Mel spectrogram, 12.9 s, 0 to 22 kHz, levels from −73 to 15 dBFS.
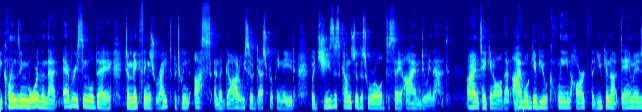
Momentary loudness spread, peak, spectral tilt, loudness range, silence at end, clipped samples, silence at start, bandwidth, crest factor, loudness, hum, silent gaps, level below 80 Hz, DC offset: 11 LU; -10 dBFS; -4 dB/octave; 3 LU; 0 s; under 0.1%; 0 s; over 20 kHz; 20 dB; -30 LUFS; none; none; -76 dBFS; under 0.1%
